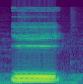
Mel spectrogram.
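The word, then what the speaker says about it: 一: Then E, there is first tone. So we need to pronounce like this. E, E, E, E means 1.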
